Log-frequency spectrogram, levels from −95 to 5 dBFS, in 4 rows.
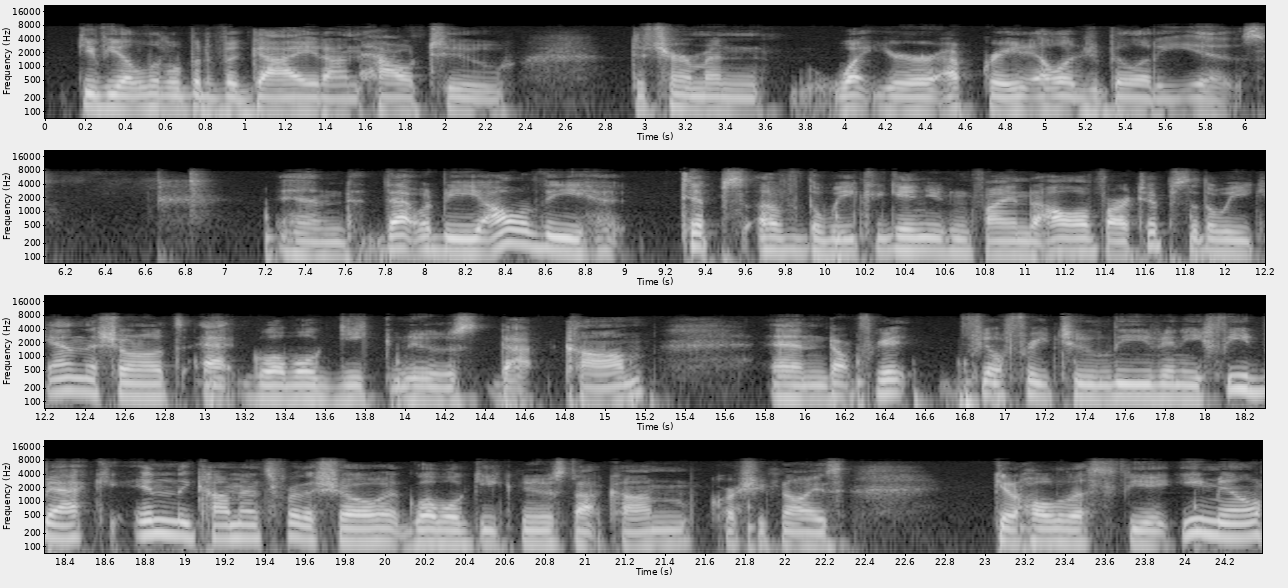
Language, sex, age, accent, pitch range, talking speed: English, male, 20-39, American, 110-130 Hz, 180 wpm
